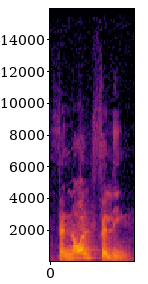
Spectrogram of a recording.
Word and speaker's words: phenolphthalein: discuss here is about phenol filling phenol filling why phenol filling because the th here is silent so in case of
